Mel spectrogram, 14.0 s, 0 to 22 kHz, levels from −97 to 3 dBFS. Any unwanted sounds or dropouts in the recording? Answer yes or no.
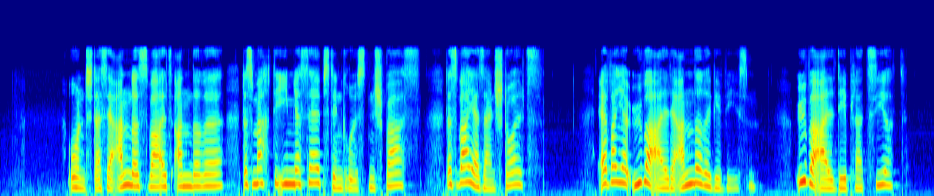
no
